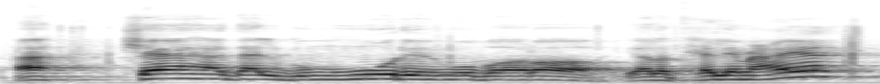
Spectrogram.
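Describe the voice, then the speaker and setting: Warm-voiced Egyptian male teacher. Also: fairly high pitch, muffled recording. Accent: Egyptian Arabic. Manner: lively explaining, drilling rules and asking quick questions. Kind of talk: classroom grammar review.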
